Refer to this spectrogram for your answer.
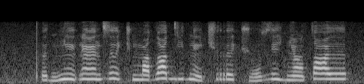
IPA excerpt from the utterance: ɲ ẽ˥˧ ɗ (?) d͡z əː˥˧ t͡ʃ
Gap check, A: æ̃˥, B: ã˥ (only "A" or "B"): A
